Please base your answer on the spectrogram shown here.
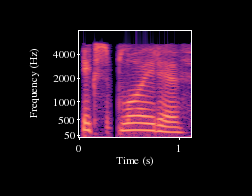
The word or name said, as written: exploitive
